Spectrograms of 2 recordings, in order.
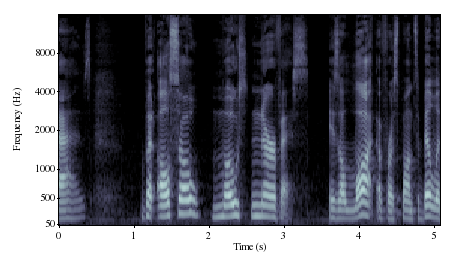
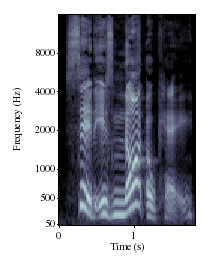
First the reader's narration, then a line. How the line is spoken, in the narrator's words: Gino says indignantly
